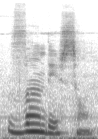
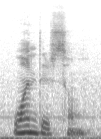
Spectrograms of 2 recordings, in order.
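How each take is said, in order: First: The name begins with a V sound. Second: The name begins with a U sound. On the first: "o W tem som de V também" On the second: "o som aqui, né, é de U"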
